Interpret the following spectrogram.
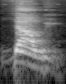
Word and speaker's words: Yahweh: The scholarly consensus is that the original pronunciation of the Tetragrammaton was Yahweh.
